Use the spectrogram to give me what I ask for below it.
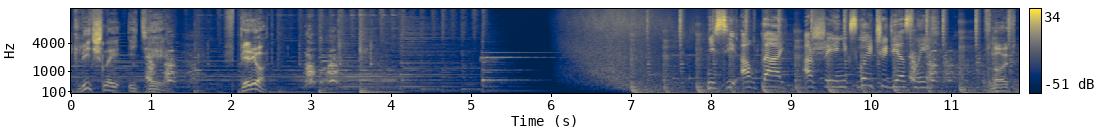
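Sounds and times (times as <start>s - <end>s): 
speech: 0.1s - 2.6s, 8.0s - 11.8s
dog barking and yipping: 1.0s - 1.8s, 2.9s - 3.8s, 10.4s - 11.2s
soft rushing noise: 6.1s - 7.7s.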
